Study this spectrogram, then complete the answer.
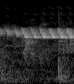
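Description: Pet cage birds chirp in a quick, high, fluttering trill at close range, one short continuous call with no talk.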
